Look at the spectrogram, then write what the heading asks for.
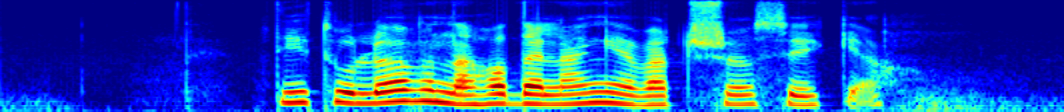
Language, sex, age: Norwegian, female, 26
